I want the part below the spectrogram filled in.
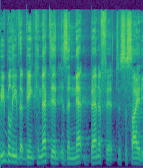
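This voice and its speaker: A normal speaking voice goes at a fairly quick pace on a very clean recording with a silent background. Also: man. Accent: American. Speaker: tech company executive. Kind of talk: conference speech.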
